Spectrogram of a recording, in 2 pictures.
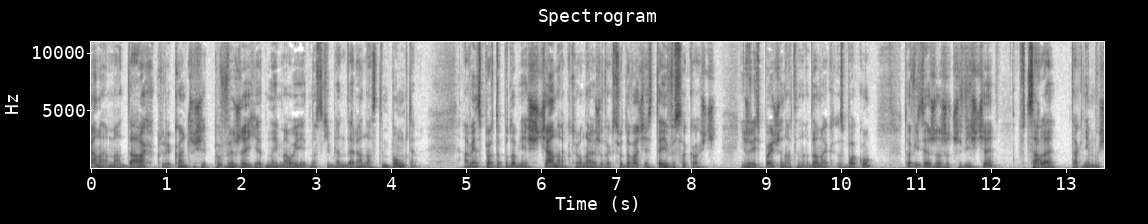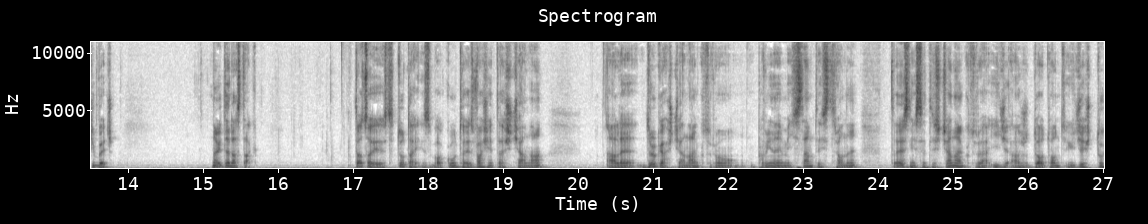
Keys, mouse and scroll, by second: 9.6 KP_3.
